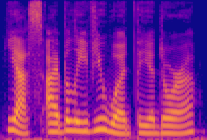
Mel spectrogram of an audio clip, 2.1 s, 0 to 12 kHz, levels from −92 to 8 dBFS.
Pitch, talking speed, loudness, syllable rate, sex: 200 Hz, 175 wpm, -18 LUFS, 5.4 syllables/s, female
